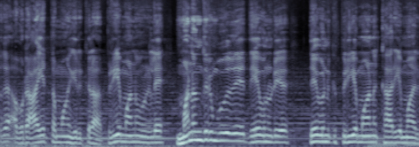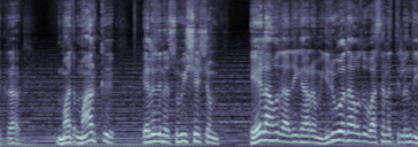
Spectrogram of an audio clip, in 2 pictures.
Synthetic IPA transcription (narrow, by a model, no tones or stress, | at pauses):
ɣɐʔɐ̰ʋɐɾaːjɐt̪ːɐmaːɣɐɪɾɯkːɪɾa̰ːɾpɪɾɪjɐmaːnɐʋɐɾɣɐɭeː | mɐnɐnd̪ɪɾɯmbɯʋɐðeːd̪eːʋɐnɯɽɐjɐ | d̪̥eːʋɐnɯk̬ːɯpɪɾɪjɐmaːnɐkaːɾɪjɐmaːɪɾɯkːɪraːɾ | mɐmaːrkɯ | ɛɭɯðɪnɐsʊʋɪʂeːʂɐm | eːlaːʋɐðɯɐðɪɣaːɾɐmɪɾɯbɐðaːʋɐðɯʋɐsɐnɐt̪ːɪlɪɾɯnd̪ɯ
